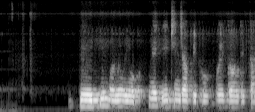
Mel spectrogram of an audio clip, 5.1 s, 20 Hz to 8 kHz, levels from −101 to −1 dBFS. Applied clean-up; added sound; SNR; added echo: neural mask model DeepFilterNet 3.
